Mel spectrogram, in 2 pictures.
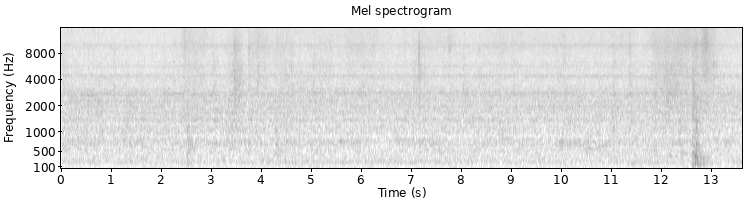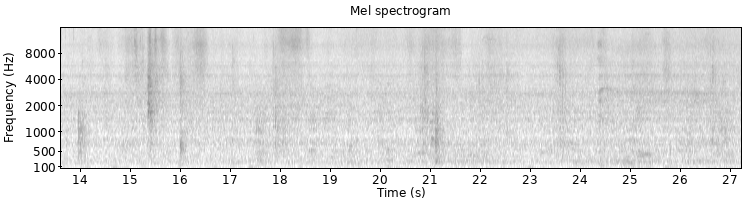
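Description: Hands rub and press softly on bare skin.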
